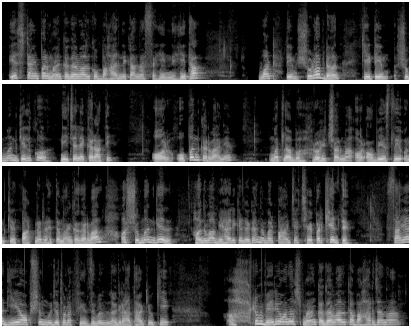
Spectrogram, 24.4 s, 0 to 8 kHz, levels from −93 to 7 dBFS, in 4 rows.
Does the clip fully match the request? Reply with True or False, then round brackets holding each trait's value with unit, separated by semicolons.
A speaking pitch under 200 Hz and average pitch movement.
True (190 Hz; 4.2 semitones)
